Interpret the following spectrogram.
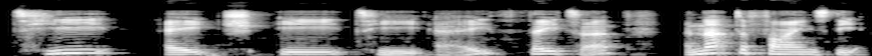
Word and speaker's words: theta: that before theta is a greek letter it's pronounced t h e t a theta and that defines the angle and so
